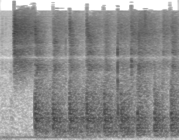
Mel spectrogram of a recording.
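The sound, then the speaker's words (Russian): A police inspector knocks on an apartment door: a rapid, steady series of loud knocks, about ten firm raps in quick succession, with no voices over them; nobody opens. “Шорохи есть, но нам никто не открыл. Достучались только до соседей.”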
